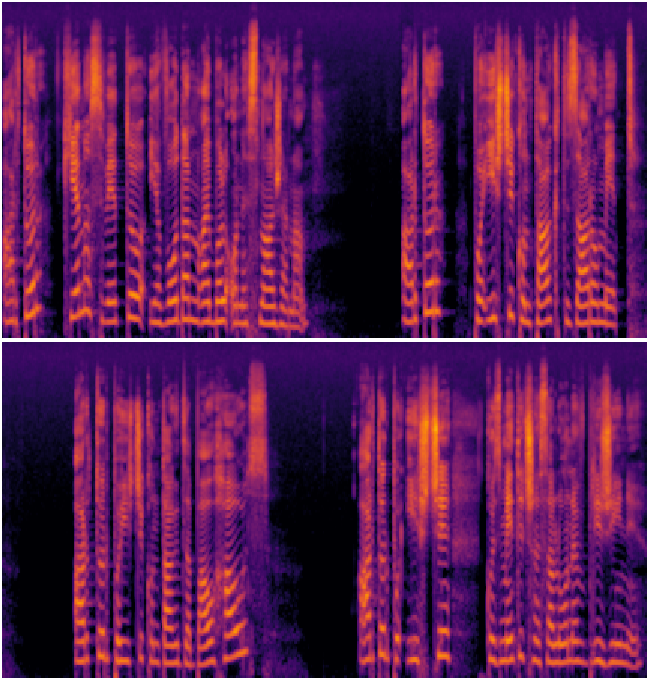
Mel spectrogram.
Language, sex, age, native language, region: Slovenian, female, 18-29, Slovenian, Drava region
